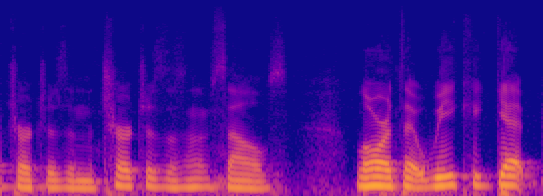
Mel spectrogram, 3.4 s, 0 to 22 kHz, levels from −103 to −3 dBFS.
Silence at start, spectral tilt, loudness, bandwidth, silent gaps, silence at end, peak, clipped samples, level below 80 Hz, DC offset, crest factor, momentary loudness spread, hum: 0 s; -10.5 dB/octave; -34 LUFS; 5.8 kHz; none; 0.1 s; -16 dBFS; under 0.1%; -56 dBFS; under 0.1%; 16 dB; 10 LU; none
